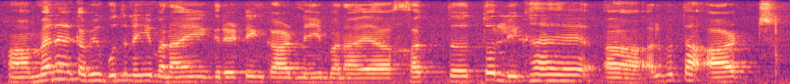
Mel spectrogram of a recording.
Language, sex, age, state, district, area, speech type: Urdu, male, 30-45, Uttar Pradesh, Azamgarh, rural, spontaneous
